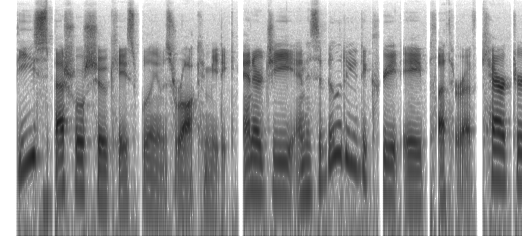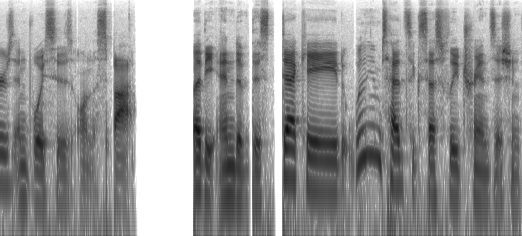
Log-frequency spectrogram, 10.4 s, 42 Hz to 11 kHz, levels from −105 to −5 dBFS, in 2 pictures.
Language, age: English, 30-49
